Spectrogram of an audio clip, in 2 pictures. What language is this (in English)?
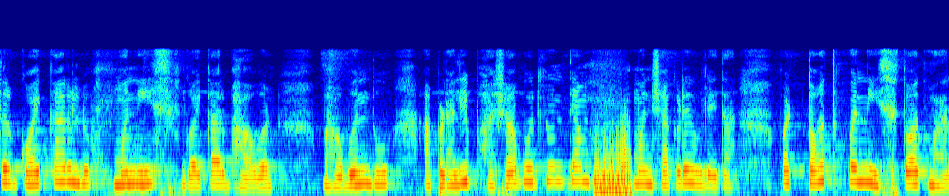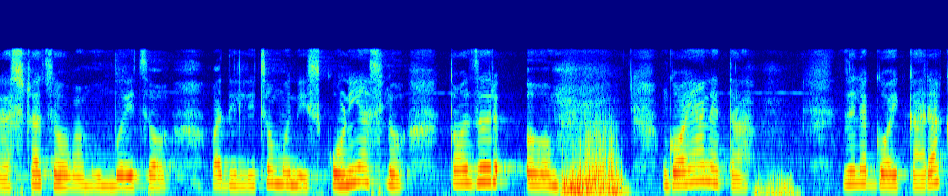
Konkani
